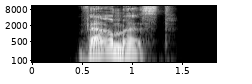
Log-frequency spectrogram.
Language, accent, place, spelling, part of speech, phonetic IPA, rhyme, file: German, Germany, Berlin, wärmest, verb, [ˈvɛʁməst], -ɛʁməst, De-wärmest.ogg
- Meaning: second-person singular subjunctive I of wärmen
